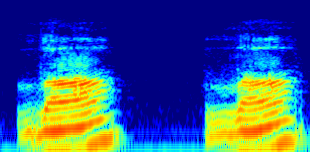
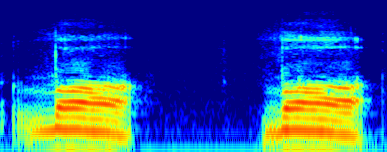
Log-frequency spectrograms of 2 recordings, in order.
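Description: First: وا pronounced light, from the front of the mouth; front-of-mouth vowel. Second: وا drawn out, sounded from the back of the mouth; heavy back vowel. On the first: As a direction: say وا thin and forward in the mouth. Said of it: "این یعنی از جلوی دهان گفتن". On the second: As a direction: say وا thick and dark, pulled back in the mouth. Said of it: "صداش هم که یه مقداری باید بدیم عقب دهان". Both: Shown as a demonstration.

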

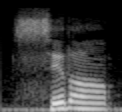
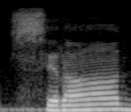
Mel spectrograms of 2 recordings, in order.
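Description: First: صراط ending on a heavy emphatic T; higher-pitched, firm صراط with a full ط; correct emphatic ط. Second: صراط ending in a voiced D, "siraad"; ط turned into dal. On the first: Teacher gives the Arabic word for "road", صراط with emphatic ط. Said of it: "با تاء مؤلفه". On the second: Teacher shows the changed word, صراط ending on a D. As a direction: say صراط with a plain D in place of ط. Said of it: "یعنی با دال شد". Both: Shown as a demonstration.

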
